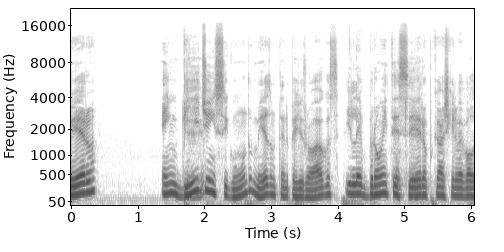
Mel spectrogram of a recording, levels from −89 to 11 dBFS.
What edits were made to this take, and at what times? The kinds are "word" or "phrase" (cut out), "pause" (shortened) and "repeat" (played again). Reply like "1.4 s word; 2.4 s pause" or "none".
3.5 s word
